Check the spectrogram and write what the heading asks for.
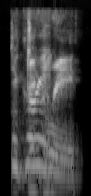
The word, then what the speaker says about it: deGriu: and I hope I don't say this middle part wrong, but deGriu? Close. How do you tell me how you say it? deGriu.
